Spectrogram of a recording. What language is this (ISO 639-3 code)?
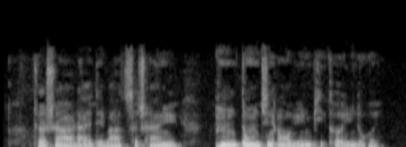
zho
